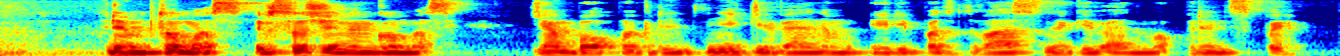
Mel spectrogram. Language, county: Lithuanian, Klaipėda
